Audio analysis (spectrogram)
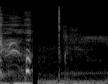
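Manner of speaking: short squeaky burst of laughter; brief high-pitched giggle. Real, not acted. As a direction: laugh high right after the outburst. Laughs after shouted curse.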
